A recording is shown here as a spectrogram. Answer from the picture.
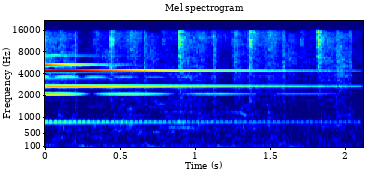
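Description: A struck bell chime ringing out, several clear tones fading slowly away.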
